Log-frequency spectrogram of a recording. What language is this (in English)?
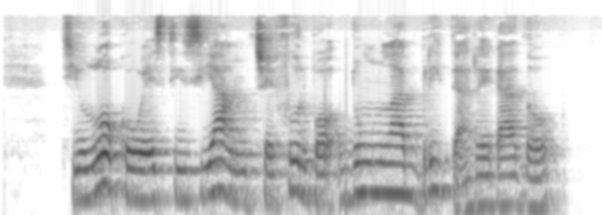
Esperanto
